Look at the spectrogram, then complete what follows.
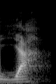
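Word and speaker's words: יה: Et nous voyons très bien que le fait de prononcer le Yod et le He, c'est Ya.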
